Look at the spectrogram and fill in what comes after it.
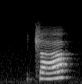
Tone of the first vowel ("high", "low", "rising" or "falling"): rising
